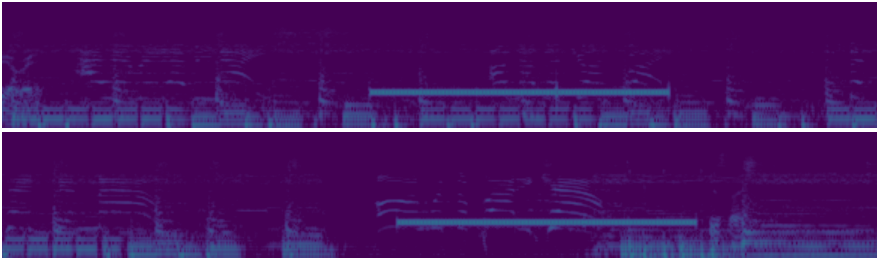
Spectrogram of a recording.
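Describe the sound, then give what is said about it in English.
An outgoing phone call rings twice, each steady electronic ring tone lasting about two seconds with a long pause between. Voices and other busy background sound continue underneath throughout. “who are we calling?”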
